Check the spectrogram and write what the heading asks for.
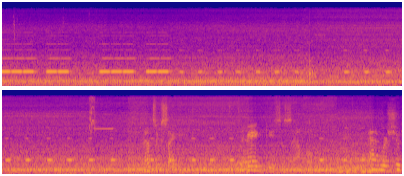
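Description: Patient-monitor beeping in an operating room. There are four longer beeps in the first three seconds, then quick regular beeps about three to four a second, in step with the anaesthetised patient's heartbeat. A steady machine hum runs underneath, and faint voices come in during the second half.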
